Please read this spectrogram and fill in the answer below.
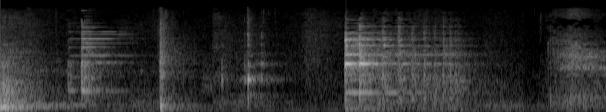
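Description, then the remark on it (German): A knife scrapes and clinks against a glass jar of Mecklenburg sea buckthorn mustard (Sanddornsenf) as a knife-tip of mustard is scooped out: a few sharp metallic taps, then a louder, longer scraping stroke and a softer final scrape, with no talking. “Dann haben wir beide mal eine Messerspitze uns gemopst aus dem Glas.”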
